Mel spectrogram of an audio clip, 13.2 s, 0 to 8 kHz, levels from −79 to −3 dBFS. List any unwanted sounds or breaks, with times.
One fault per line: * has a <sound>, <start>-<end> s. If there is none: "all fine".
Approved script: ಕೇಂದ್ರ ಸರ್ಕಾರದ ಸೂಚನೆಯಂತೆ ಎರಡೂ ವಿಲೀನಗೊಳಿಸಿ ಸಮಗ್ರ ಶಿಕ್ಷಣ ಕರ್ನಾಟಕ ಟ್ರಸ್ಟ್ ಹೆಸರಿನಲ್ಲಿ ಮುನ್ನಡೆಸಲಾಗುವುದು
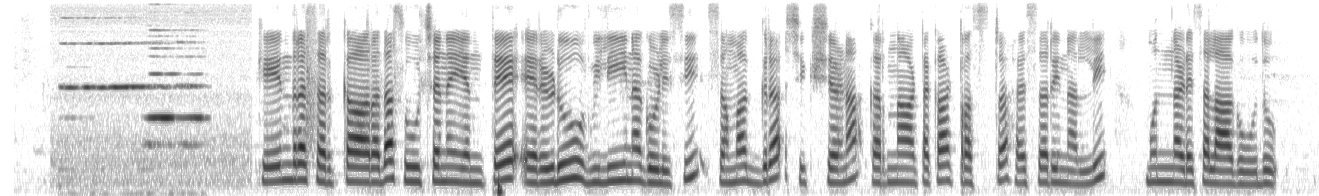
* has a squeak, 0.6-2.1 s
